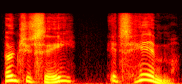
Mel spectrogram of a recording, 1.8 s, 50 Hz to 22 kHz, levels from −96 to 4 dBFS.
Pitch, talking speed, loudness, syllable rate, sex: 170 Hz, 165 wpm, -17 LUFS, 3.6 syllables/s, male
